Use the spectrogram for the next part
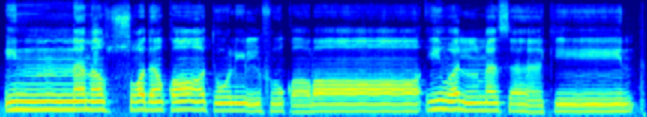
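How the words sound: The sound is split between the nose and mouth. The speaker calls it wrong. "الثاني متوزع القوة ما بين الخيشوم وبين الفم"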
